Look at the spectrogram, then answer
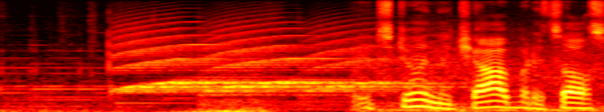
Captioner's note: soft music; sirens wailing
